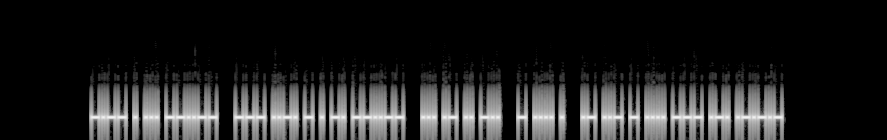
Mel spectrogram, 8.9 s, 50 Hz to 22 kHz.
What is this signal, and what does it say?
Morse code, heard as a keyed tone, about 44 wpm, 700 Hz. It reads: YES, OFTEN, SAID THE AUTHOR.
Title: Sentences from Top 1200 Words 45wpm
